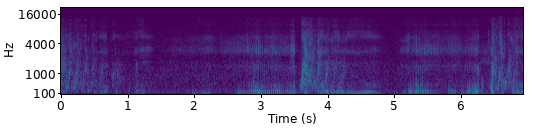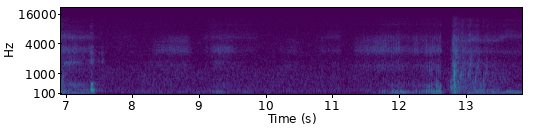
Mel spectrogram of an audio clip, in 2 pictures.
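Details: Snoring dog, sounding like a man: a run of raspy, snorting breaths with low rumbling and airy hiss, coming in irregular bursts over several seconds, with soft pauses between them.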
